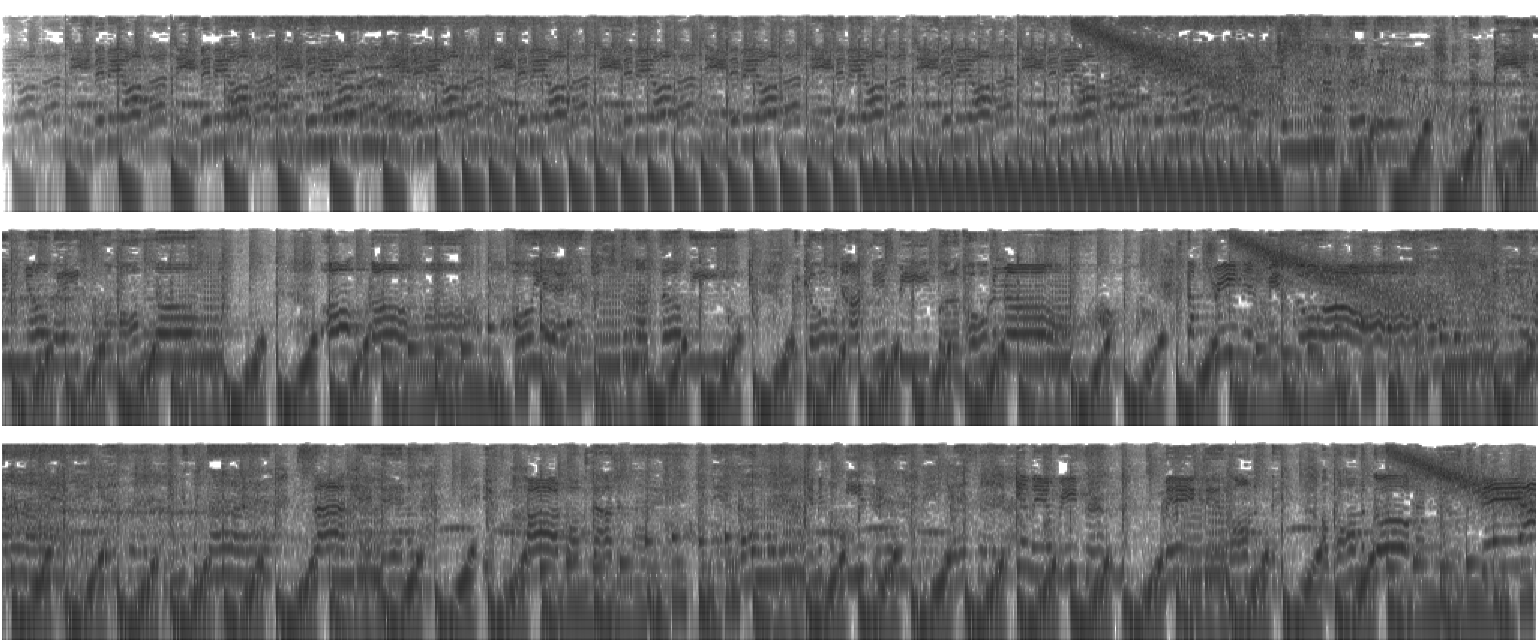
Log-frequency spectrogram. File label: More Bassline Remix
